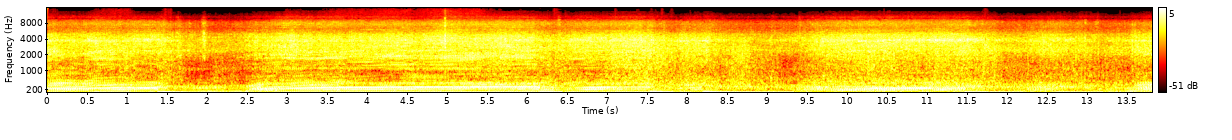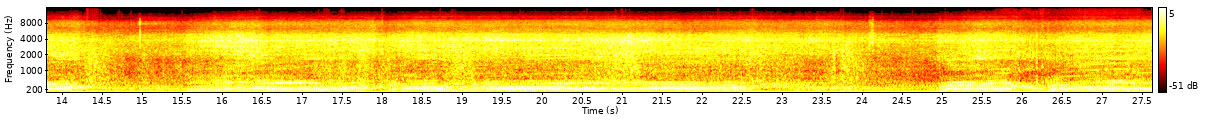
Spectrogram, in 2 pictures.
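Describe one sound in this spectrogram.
A quad bike engine revs up and down close by.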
